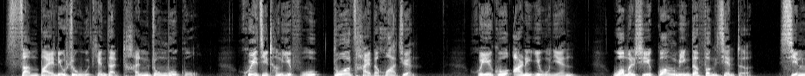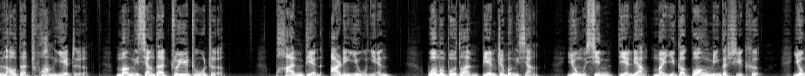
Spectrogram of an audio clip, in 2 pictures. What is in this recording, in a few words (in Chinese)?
男-纪实; 清城供电局2015年工作纪录片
